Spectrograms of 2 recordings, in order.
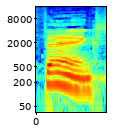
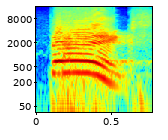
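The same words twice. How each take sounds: First: It is said at a normal, quiet level. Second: It is said louder, with more force.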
